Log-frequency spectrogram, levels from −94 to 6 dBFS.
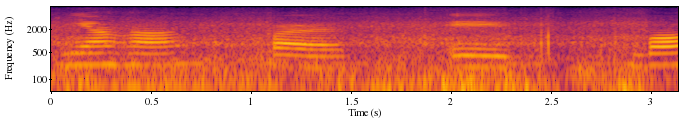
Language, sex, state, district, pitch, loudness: Hindi, female, Chandigarh, Chandigarh, 215 Hz, -18 LUFS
